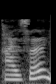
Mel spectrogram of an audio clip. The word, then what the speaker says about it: Eiser: Eiser, yes.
